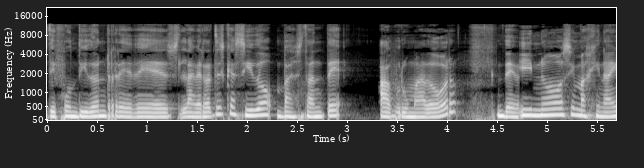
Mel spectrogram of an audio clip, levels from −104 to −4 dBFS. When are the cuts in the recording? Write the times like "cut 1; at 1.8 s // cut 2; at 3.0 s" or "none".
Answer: cut 1; at 4.7 s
